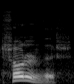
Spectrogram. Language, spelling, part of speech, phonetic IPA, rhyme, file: Icelandic, Hrólfur, proper noun, [ˈr̥oulvʏr], -oulvʏr, Is-Hrólfur.ogg
- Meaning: a male given name, equivalent to English Rudolph or German Rolf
